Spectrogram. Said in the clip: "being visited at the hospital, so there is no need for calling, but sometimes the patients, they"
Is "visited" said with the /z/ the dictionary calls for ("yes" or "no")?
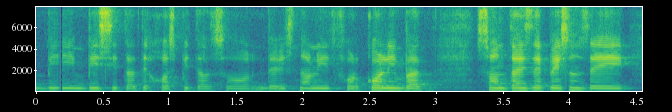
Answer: no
